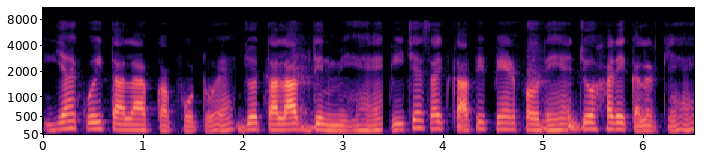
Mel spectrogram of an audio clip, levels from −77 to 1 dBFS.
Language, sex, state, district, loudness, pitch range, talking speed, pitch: Hindi, male, Bihar, Purnia, -20 LUFS, 135-170 Hz, 195 wpm, 150 Hz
